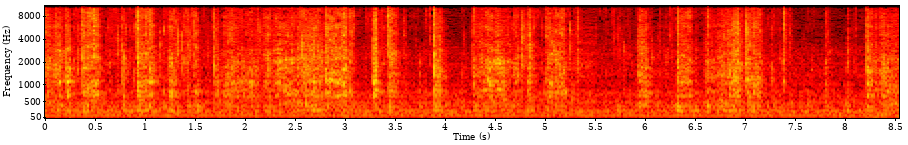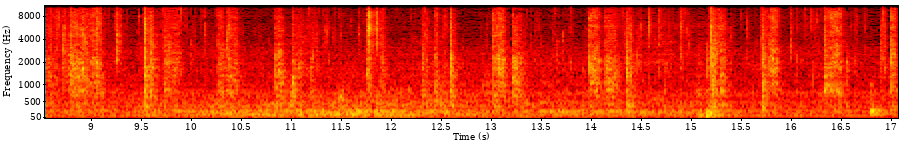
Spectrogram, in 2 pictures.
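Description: Fresh tomato Provençal pasta sauce stirred in a pot, a continuous close rasping scrape of the spoon with a faint bubbling sizzle underneath, steady throughout without talk.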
